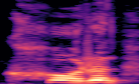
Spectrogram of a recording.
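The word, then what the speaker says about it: curl: 요거 각 좌표계에서 어떻게 대표되는지 우리가 나중에 필요할 때 다시 하겠지만, 요거는 뭐라고 읽냐면 컬이라고 읽어요. 컬은 요거 뺑뺑 돌린다라고 하는 뜻이에요.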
